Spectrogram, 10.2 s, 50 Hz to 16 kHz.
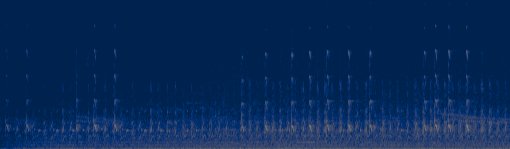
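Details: Male common greenshank calling during a courtship dance in front of its partner before mating, about an hour before sunset. Quick, evenly repeated sharp notes come in bursts. A sawmill about 50 metres away adds a constant low mechanical hum.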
